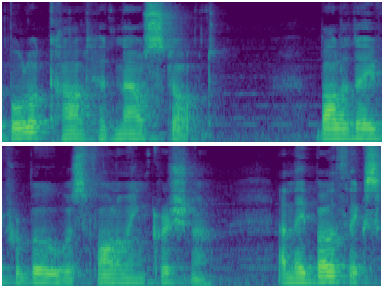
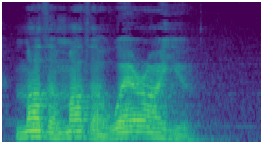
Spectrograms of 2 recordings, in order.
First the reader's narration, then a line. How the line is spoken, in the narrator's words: Upset, he cried out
